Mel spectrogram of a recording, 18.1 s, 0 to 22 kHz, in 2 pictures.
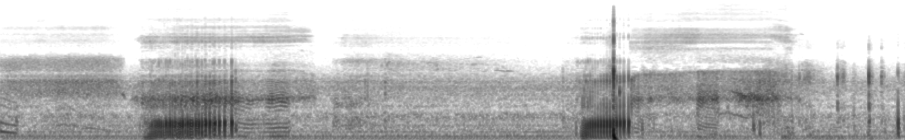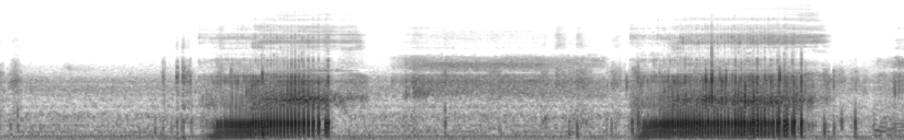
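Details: Adult snoring during sleep after a campfire and some drinks, filmed by a friend and likened to a tree frog or alien: four loud, rough, rattling snores every 4–5 seconds with small snorts between; heavy snoring.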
